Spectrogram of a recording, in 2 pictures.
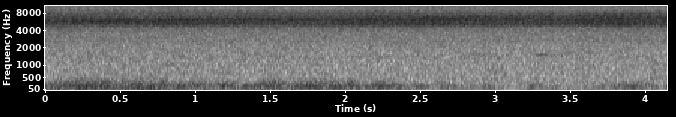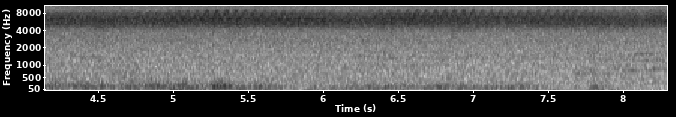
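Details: Cicadas keep up a steady, high shimmering drone in summer above the loud rush of a clear running spring-fed stream at Maruike Pond, Mt. Kirishima, Japan.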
